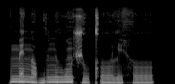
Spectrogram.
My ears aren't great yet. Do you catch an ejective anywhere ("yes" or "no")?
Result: yes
